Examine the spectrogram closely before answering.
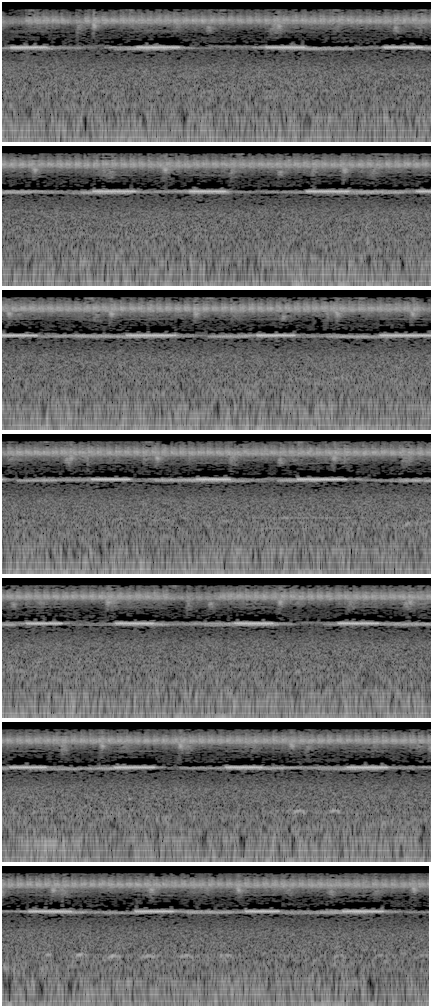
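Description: Crickets chirping in a night chorus: one high chirp repeats evenly, a little more than once a second, over a steady, higher-pitched insect trill.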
